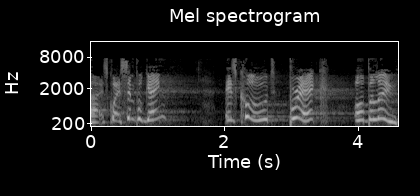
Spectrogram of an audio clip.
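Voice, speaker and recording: A woman's voice with ordinary pitch variation. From London, England. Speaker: Bible teacher and preacher. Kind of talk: sermon. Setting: stage with audience at a conference.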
